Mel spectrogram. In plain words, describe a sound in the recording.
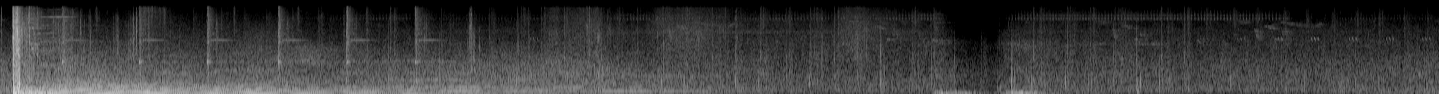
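Footsteps crunch on the ground as a man walks.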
